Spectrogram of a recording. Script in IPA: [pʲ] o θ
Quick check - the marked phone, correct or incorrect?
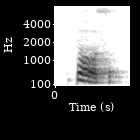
incorrect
